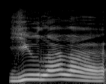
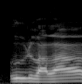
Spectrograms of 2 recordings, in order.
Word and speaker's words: ooh la la: I'm pretty sure nobody wanted to actually call him or tell him like, "Hey, Mike, you just pronounced that wrong. It's actually ooh la la, like ooh la la."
